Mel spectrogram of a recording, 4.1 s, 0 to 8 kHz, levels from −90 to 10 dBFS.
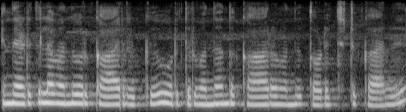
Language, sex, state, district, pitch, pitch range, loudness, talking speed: Tamil, female, Tamil Nadu, Nilgiris, 220 Hz, 210-240 Hz, -15 LUFS, 175 wpm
